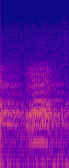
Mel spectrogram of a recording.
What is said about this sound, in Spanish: Mucho cuervo estoy escuchando yo por aquí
